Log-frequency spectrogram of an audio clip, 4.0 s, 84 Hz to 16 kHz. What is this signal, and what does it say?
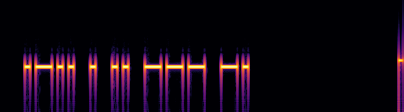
Morse code, heard as a keyed tone, about 22 wpm, 700 Hz. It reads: LEION
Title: Code Groups - 5 Letter:Numbers - 22wpm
